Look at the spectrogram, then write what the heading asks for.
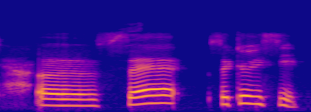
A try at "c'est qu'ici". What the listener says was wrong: C'est qu'ici. On ne dit pas ce que, on dit c'est qu'ici. Il n'y a pas de E.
